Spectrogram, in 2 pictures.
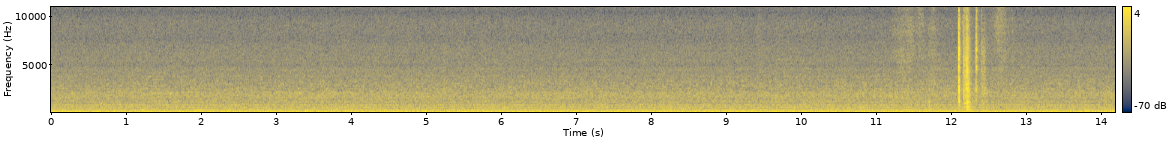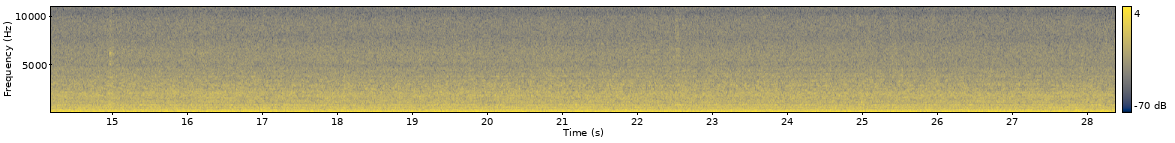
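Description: Car engine idling, heard from inside the cabin: a steady low hum. A single sharp click comes about twelve seconds in.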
